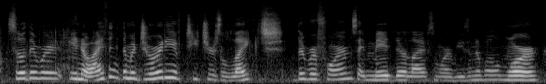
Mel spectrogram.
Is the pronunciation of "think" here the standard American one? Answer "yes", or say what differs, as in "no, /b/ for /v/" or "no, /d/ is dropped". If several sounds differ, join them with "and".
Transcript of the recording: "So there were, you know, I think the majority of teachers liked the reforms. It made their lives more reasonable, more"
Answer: yes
